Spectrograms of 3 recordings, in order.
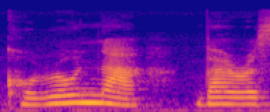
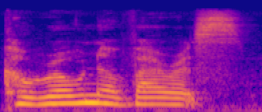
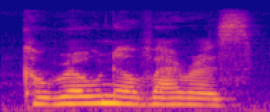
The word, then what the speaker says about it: coronavirus: Từ coronavirus season, chị đang đọc là coronavirus season. Thì từ này có 5 âm tiết, coronavirus, 5 âm tiết. Những âm sau mình sẽ đọc âm yếu thôi, ơ thôi ạ. Coronavirus, coronavirus.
